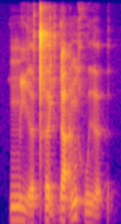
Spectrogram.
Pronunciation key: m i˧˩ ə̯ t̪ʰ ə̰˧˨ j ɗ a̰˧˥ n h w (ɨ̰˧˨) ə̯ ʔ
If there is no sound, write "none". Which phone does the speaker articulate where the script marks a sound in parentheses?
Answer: ɨ̰˧˨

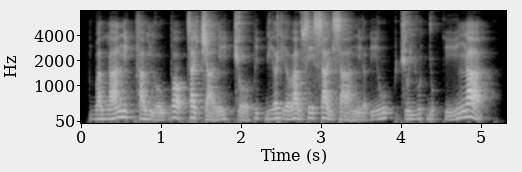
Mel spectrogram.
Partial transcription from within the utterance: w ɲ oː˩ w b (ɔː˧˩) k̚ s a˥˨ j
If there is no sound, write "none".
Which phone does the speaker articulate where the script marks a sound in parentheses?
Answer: ɔː˥˨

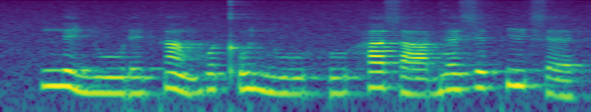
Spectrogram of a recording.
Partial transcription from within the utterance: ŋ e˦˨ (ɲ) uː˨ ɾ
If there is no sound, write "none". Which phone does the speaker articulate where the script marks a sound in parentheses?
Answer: ɲ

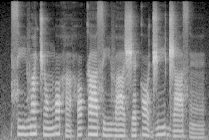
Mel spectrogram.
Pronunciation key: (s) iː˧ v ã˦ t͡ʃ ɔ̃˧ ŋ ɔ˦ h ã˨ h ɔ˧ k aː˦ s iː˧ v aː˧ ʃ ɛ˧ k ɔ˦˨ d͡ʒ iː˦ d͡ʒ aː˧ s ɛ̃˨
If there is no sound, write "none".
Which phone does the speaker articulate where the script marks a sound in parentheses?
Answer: s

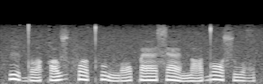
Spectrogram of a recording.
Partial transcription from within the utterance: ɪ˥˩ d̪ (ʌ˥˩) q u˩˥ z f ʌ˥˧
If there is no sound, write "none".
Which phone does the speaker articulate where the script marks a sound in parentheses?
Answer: ʌ˨˩˦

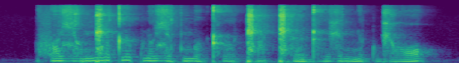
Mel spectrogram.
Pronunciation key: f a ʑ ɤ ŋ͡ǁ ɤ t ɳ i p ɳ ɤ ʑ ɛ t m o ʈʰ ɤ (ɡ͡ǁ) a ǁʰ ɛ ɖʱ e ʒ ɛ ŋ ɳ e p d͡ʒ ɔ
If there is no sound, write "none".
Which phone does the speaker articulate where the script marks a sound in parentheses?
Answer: ɡ͡ǁ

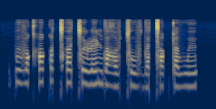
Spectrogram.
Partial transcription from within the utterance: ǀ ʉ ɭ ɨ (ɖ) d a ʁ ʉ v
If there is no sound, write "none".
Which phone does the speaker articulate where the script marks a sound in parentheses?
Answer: ɳ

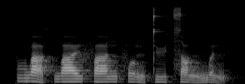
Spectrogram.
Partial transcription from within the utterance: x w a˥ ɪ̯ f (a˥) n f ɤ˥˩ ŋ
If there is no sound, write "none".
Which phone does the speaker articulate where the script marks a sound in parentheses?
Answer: a˥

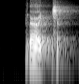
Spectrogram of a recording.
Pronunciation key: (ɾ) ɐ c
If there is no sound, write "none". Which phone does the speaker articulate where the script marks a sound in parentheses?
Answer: ɾ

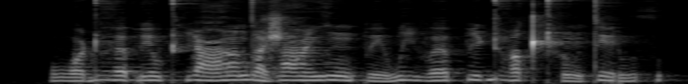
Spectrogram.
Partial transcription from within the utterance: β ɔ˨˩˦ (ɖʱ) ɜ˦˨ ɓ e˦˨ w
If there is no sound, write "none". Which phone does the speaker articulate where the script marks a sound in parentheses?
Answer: ɖʱ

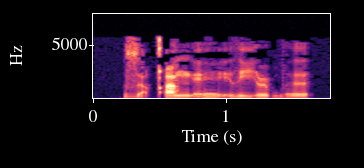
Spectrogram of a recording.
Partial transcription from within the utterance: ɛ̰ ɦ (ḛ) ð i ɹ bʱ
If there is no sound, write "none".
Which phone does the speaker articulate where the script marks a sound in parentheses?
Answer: ḛ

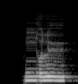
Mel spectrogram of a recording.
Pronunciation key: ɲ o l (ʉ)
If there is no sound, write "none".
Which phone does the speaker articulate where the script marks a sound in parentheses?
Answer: ʉ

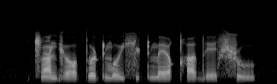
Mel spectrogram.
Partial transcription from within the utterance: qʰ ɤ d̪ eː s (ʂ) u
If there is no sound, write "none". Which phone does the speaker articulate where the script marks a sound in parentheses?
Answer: ʂ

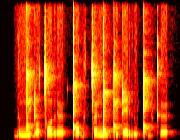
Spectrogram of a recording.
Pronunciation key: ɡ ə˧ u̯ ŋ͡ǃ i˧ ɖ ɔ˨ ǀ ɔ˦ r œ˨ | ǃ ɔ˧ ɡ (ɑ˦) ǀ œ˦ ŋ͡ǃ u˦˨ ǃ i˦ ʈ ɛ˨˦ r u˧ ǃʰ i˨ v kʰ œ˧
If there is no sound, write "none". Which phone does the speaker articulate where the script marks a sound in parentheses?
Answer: ə˦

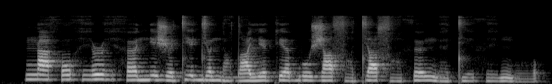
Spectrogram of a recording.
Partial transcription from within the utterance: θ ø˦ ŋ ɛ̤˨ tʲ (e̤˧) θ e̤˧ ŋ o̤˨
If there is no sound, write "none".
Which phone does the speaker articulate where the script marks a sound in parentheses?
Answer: e̤˧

